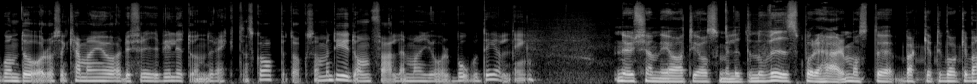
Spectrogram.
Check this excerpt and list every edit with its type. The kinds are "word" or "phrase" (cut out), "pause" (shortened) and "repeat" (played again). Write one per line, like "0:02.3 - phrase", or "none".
none

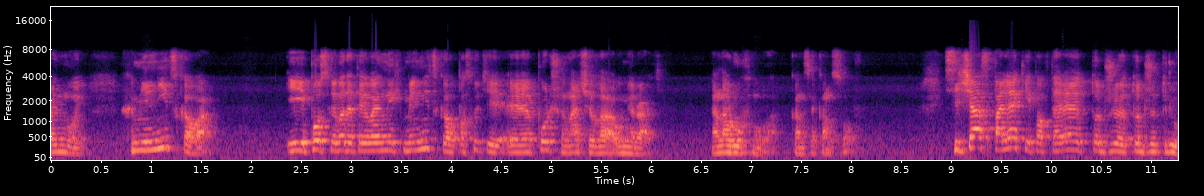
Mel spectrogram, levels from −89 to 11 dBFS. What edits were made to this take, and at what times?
none

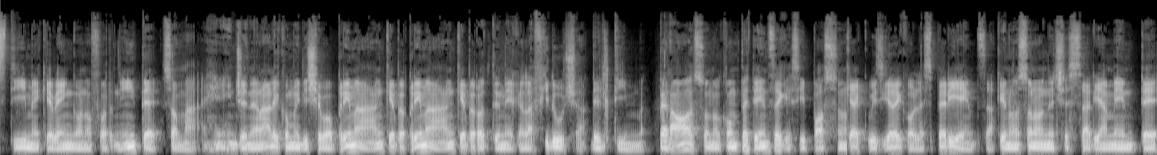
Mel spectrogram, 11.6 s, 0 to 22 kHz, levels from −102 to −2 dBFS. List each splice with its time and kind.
0:04.1 - repeat
0:08.5 - word

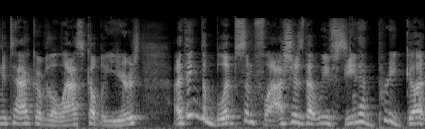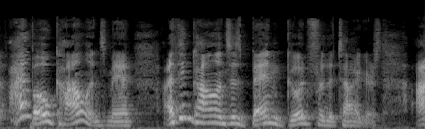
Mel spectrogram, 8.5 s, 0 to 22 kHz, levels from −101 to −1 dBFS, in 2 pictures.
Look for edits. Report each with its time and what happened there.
0:03.8 - word
0:04.5 - word
0:06.2 - word

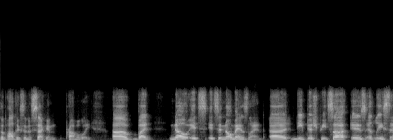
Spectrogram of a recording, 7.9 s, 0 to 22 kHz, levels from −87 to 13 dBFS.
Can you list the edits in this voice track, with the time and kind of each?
none

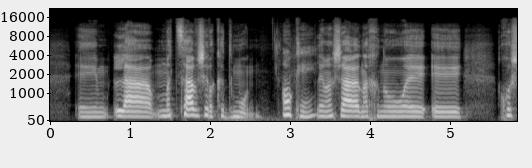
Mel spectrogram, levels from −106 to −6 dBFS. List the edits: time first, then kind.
0:02.0 - word

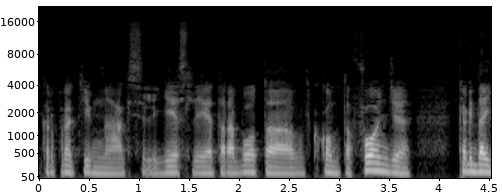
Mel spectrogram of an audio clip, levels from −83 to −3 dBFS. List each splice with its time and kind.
none

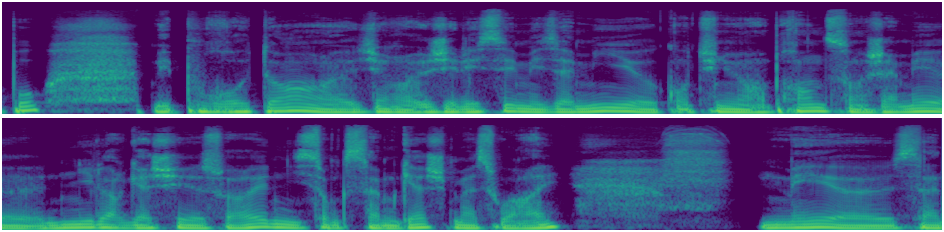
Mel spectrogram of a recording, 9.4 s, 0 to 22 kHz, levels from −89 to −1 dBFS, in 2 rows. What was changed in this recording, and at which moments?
none

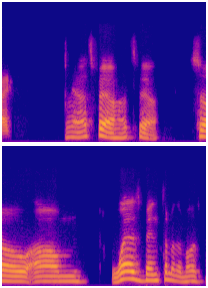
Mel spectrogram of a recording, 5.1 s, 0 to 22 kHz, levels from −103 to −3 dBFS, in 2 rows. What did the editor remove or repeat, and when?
none

